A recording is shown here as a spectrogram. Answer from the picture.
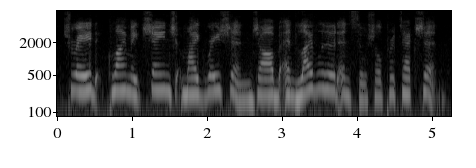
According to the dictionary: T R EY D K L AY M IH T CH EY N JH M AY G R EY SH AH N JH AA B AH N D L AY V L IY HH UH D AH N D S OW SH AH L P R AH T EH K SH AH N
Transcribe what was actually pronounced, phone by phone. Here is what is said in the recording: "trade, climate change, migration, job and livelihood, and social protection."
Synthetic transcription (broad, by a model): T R EY D K L AY M IH T CH EY N JH M AY G R EY SH AH N JH AA B AH N D L AY V L IY HH UH D AH N D S OW SH AH L P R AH T EH K SH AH N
